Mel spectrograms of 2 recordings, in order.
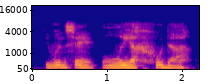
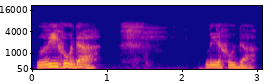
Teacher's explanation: whatever vowel is attached to the yod, usually a shva, drops off. Actually, no, it only happens when it's a shva.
